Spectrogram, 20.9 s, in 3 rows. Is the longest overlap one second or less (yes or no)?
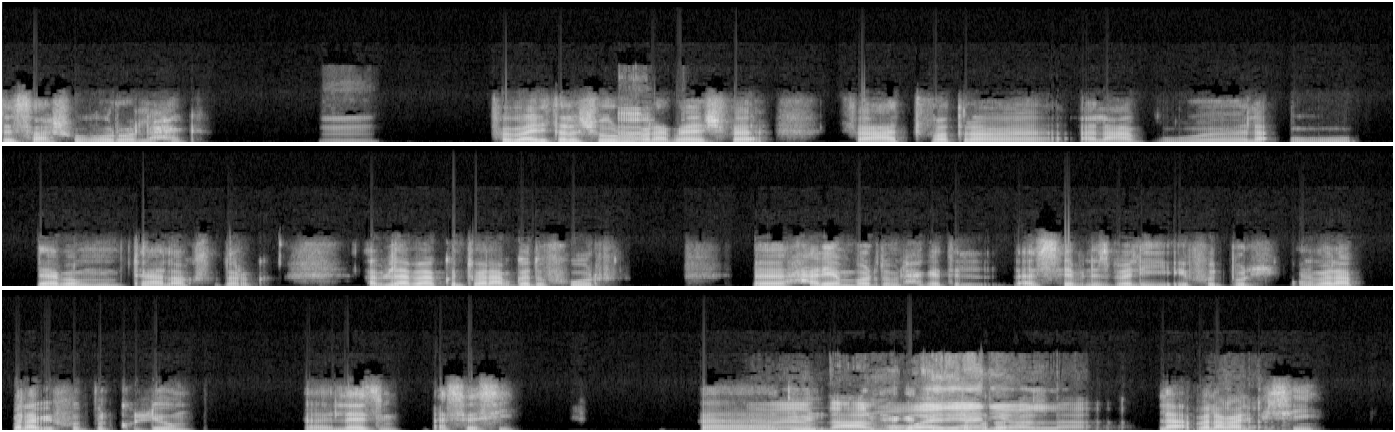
no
